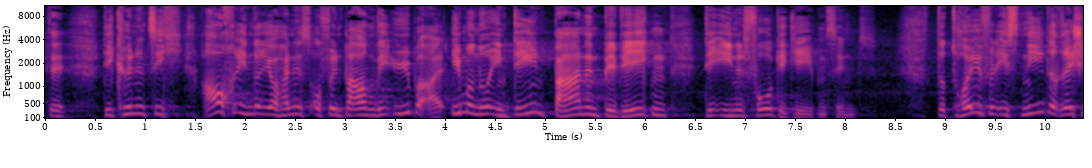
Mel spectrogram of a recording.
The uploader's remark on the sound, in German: bei einer Veranstaltung der Liebenzeller Mission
